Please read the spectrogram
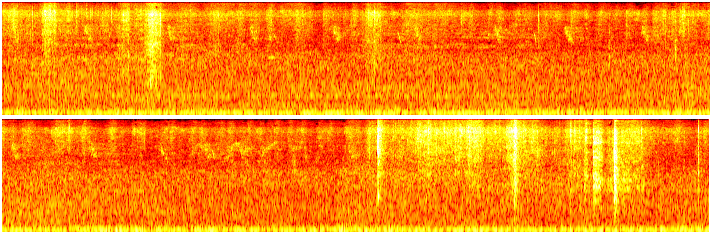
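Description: Outdoor ambience of a steady low wind rumble on the microphone, with a few light clinks and clicks of tableware and camping gear being handled.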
